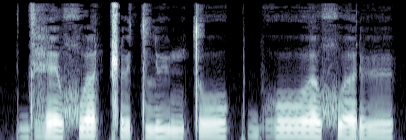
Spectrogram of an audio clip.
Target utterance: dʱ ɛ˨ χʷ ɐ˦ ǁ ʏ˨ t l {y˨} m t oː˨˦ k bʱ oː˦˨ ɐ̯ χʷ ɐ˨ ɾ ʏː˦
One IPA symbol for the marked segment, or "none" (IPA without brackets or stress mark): y˨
